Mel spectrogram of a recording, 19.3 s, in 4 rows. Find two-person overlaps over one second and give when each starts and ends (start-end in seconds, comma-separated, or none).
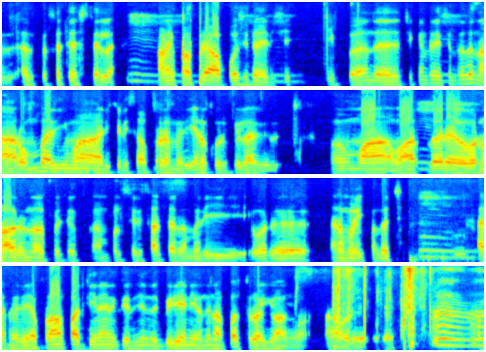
1.6-2.9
